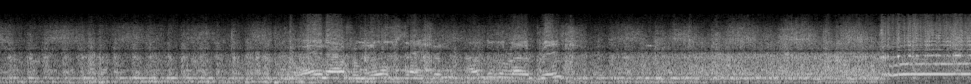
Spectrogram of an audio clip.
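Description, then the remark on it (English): A steam locomotive on the Talithlin Railway chuffs and rumbles steadily, loud, setting out on the last little run of the day towards Dolgoch; near the end driver Di Jones sounds its whistle, a sustained, piercing tone over the churning noise of the engine. “Now, driver Di Jones. He gives his whistle.”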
